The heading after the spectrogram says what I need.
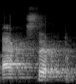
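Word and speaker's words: accept: पी टी पहले सी को का दूसरे सी एक्सेप्ट पढ़ेंगे एक्सेप्ट हो गया क्लियर मजा आया लेते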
